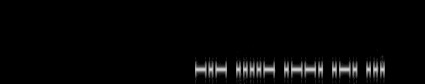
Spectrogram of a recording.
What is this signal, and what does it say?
Morse code, heard as a keyed tone, about 36 wpm, 700 Hz. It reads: K4PRS
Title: USA Call Signs - 5 Characters - Repeated 3x - 35wpm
